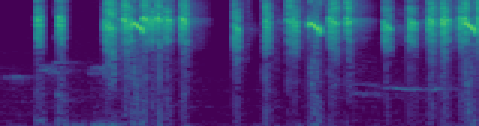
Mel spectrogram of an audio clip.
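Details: Talokan, also called kemade, a bird whose sound is used for luring birds and for tutoring songbirds. The calls are bursts of very high, thin, buzzy chirps broken by short pauses, with a few quick rising squeaks.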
